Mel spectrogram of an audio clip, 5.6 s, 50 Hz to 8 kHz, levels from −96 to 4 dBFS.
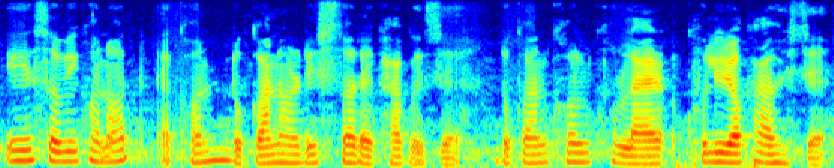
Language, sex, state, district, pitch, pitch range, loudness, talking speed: Assamese, female, Assam, Sonitpur, 155 Hz, 145-170 Hz, -19 LUFS, 130 wpm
